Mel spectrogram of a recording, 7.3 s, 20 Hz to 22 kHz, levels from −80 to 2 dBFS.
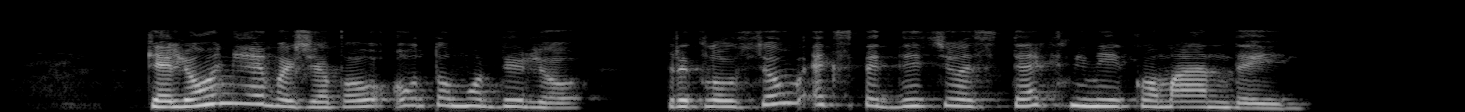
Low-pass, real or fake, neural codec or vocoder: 7.2 kHz; fake; codec, 16 kHz, 8 kbps, FunCodec, trained on LibriTTS, 25 frames a second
